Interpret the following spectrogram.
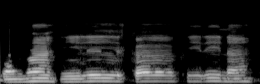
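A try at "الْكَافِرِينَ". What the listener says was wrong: হ্যাঁ, এই যে রি টান আছে, কাফিরিনা।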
